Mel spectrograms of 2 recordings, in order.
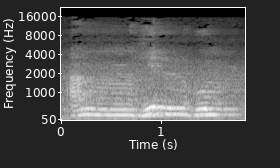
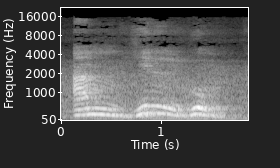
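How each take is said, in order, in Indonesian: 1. Huruf m ditahan dengan dengung sengau. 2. Huruf m diucapkan dengan jelas tanpa dengung sengau. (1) "tidak boleh dibaca amhilhum" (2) "Yang benar amhilhum"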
